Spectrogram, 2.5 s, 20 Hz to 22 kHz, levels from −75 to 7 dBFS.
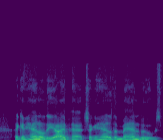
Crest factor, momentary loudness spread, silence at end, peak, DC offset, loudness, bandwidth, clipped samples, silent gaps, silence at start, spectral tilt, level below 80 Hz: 16 dB; 9 LU; 0.05 s; -8 dBFS; under 0.1%; -24 LUFS; 12 kHz; under 0.1%; none; 0.25 s; -7.5 dB/octave; -72 dBFS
